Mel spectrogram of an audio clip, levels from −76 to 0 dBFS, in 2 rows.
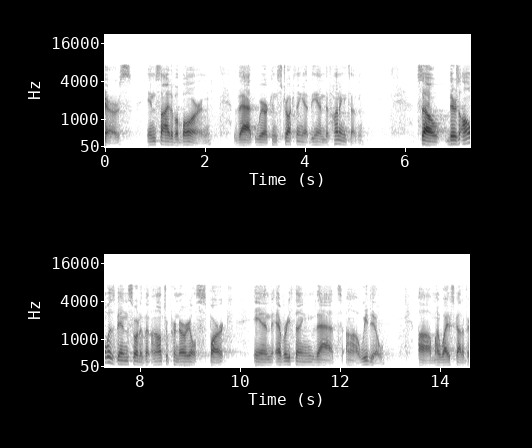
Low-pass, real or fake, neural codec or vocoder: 7.2 kHz; real; none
